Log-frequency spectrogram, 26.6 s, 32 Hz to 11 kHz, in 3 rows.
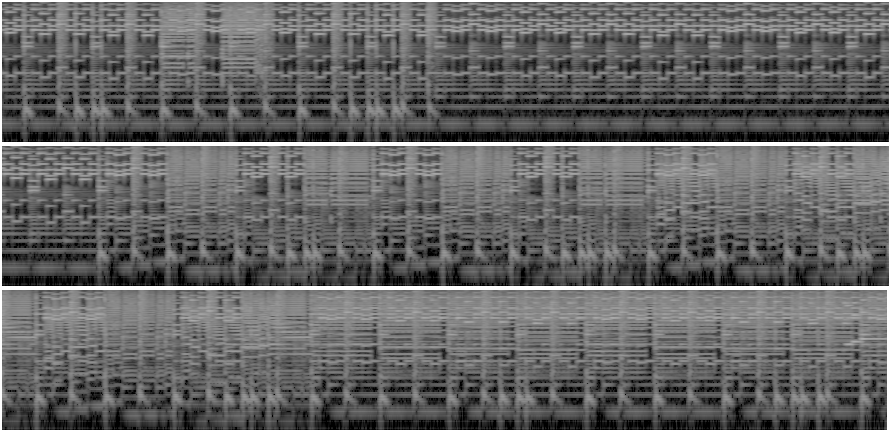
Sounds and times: Video game music: 0.0s - 26.5s.

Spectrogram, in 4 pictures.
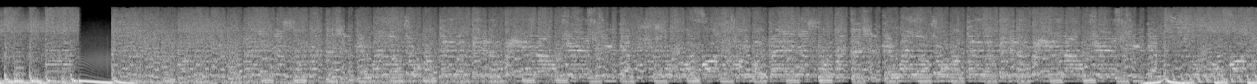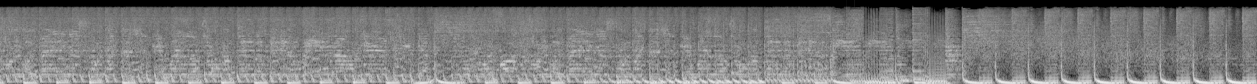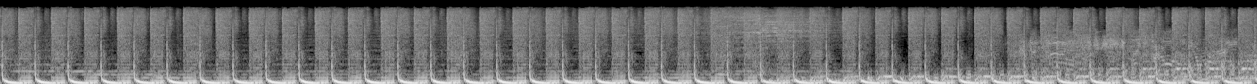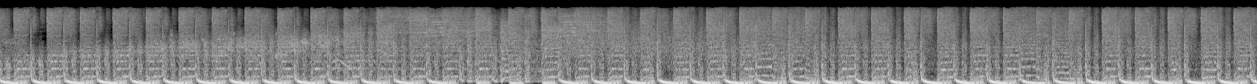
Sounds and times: Techno: 0.0s - 50.2s.

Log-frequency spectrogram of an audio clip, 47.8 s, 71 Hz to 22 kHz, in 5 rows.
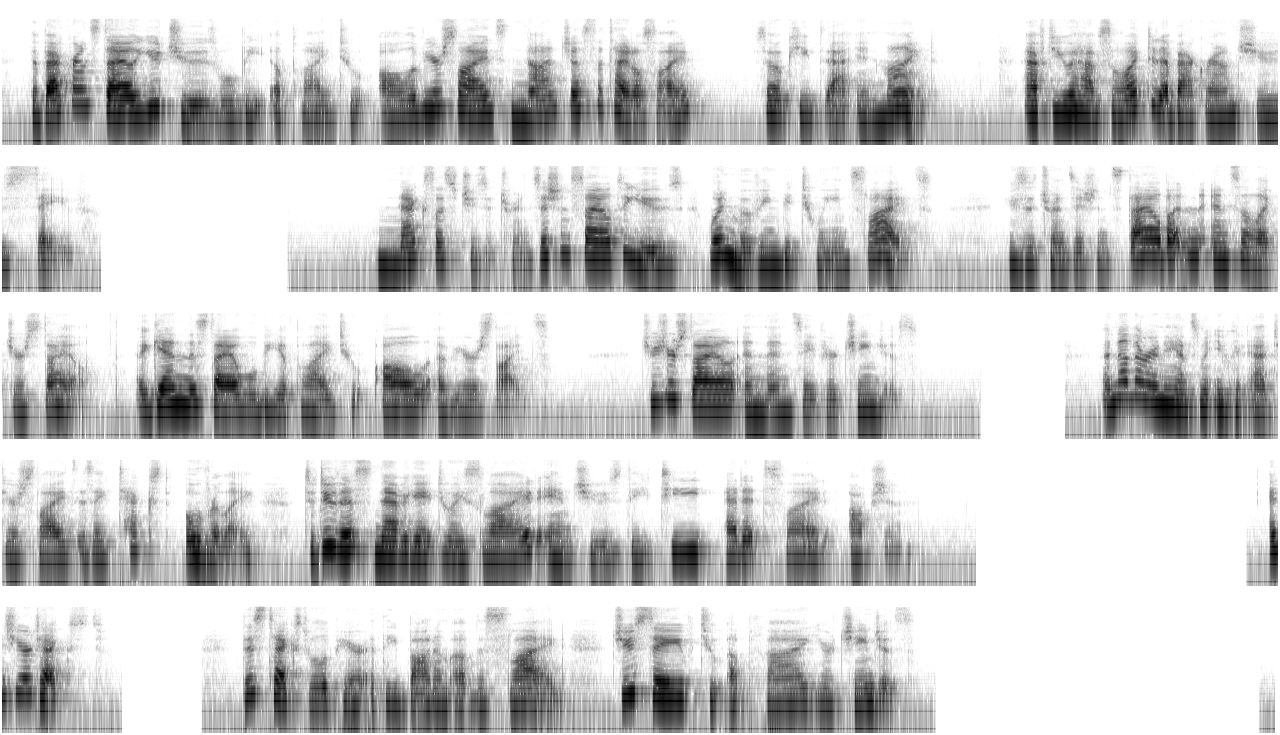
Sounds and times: Narration, monologue: 0.0s - 10.4s, 11.8s - 26.5s, 27.1s - 36.0s, 38.0s - 39.2s, 39.8s - 45.3s.

